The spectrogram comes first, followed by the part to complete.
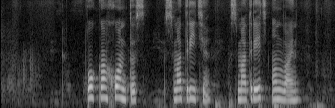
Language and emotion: Russian, neutral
